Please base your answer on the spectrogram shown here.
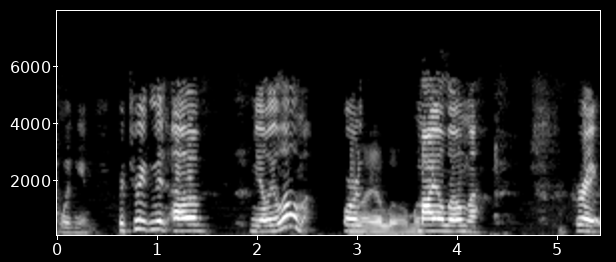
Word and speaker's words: myeloma: For treatment of myeloma.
